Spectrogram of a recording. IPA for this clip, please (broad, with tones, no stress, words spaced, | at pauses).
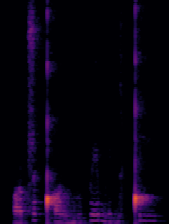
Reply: ɔ˩ʈ͡ʂə˥ǃʰɔ˩n bu˩pe˥be˩ɡə˥ ǃi˥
